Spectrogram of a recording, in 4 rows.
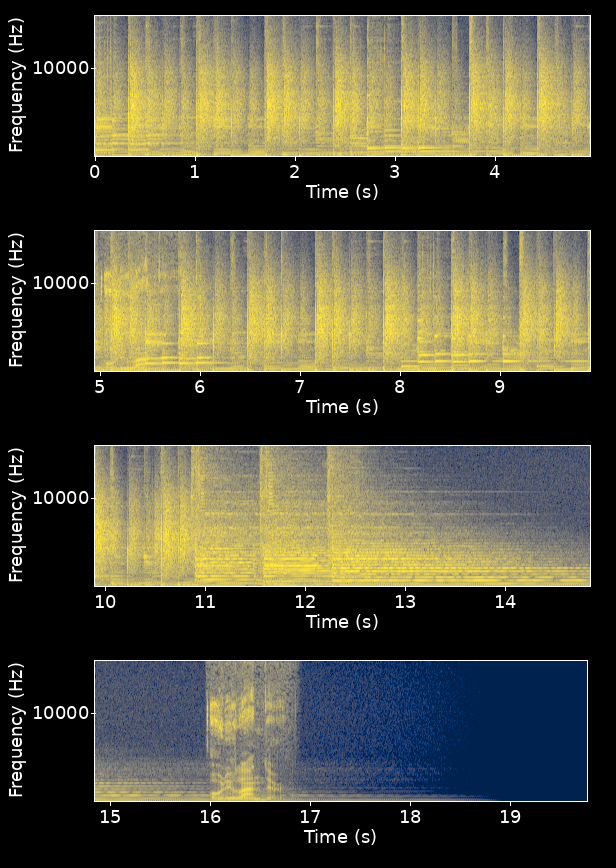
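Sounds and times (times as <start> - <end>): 
jukebox country shuffle rodeo music: 0.0 - 17.2.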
